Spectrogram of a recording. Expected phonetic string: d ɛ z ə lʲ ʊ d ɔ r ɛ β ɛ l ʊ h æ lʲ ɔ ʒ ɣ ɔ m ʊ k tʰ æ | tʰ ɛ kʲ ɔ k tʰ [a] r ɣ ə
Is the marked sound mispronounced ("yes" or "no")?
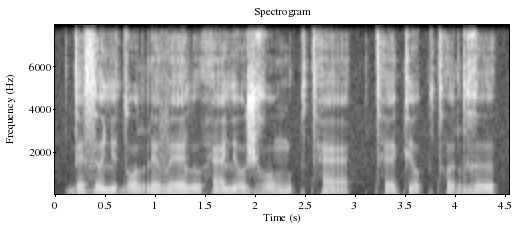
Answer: yes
